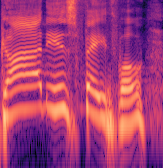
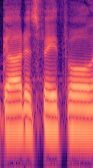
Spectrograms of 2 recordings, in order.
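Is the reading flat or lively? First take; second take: lively; flat. First: It is read with lively, expressive energy. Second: It is read in a flat, lifeless drone. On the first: The reader is alive and moved by the words. The speaker calls it right. "you got to read this with a little bit of expression" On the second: The reader is spiritually dead and unmoved. The speaker calls it wrong. "like this is some pontifical mass"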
